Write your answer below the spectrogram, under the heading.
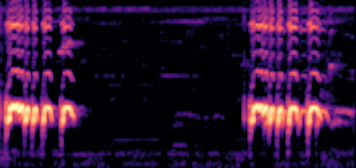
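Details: Local zebra dove singing actively in the crystal-voiced style: two bursts of about five quick, arched, ringing coos, separated by a two-second pause, over a faint low rumble.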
